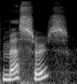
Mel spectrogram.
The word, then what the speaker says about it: Messrs: Okay, so it's MESSRS, which I would pronounce Messers, but admittedly have no fucking clue what the hell that is.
